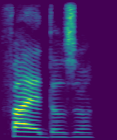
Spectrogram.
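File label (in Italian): "faeddos", lingua sarda, female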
